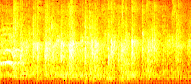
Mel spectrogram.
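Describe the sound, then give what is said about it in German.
A crowd applauds steadily, a dense wash of many hands clapping at once that holds at an even level throughout, fairly loud. “Also einen Applaus”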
